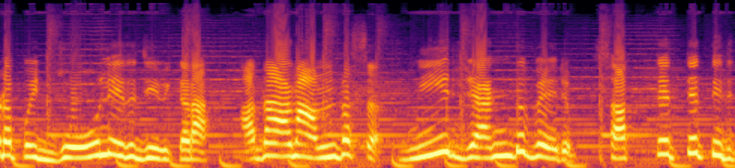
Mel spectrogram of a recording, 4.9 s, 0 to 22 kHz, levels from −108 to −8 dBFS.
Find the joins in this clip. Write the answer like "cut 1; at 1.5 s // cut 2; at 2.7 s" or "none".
cut 1; at 2.6 s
